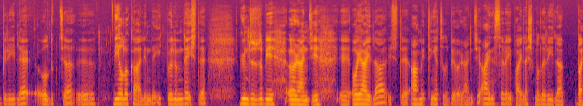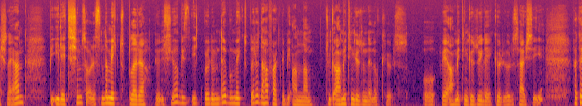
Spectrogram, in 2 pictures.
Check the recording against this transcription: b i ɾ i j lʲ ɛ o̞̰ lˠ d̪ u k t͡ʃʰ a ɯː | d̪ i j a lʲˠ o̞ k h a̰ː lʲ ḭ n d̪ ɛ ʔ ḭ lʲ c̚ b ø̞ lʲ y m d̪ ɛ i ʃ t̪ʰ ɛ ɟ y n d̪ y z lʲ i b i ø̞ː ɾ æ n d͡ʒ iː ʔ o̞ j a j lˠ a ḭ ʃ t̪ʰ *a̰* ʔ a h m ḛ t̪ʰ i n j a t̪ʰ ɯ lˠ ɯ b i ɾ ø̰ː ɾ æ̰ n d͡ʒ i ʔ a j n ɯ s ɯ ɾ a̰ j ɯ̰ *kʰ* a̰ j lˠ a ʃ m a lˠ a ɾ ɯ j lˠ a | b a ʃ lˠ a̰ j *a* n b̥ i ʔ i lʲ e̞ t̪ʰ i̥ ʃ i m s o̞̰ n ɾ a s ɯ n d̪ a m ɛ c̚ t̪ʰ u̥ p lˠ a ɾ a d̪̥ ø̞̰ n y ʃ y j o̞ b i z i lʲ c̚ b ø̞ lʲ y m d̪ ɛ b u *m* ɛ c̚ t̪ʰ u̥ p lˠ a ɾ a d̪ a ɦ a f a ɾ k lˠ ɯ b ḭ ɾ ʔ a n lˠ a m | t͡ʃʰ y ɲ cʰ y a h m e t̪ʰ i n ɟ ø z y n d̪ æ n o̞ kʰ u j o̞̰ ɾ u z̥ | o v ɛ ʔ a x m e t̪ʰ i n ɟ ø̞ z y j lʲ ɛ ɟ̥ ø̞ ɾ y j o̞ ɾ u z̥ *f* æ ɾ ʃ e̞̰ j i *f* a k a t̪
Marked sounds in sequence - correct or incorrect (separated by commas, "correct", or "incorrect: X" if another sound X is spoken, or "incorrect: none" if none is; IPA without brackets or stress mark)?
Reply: incorrect: ɛ̰, incorrect: pʰ, correct, correct, incorrect: h, correct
